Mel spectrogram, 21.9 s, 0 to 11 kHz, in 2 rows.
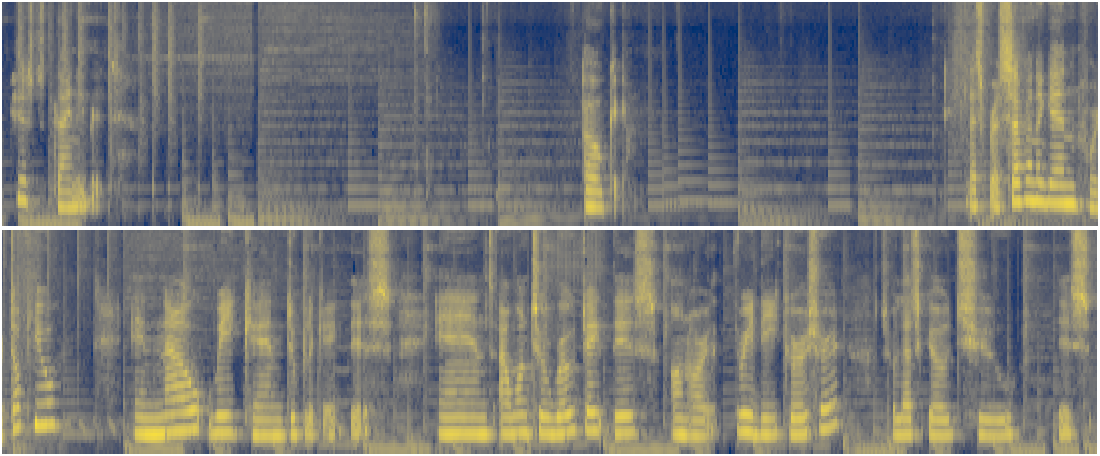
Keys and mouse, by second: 7.4 Tab.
